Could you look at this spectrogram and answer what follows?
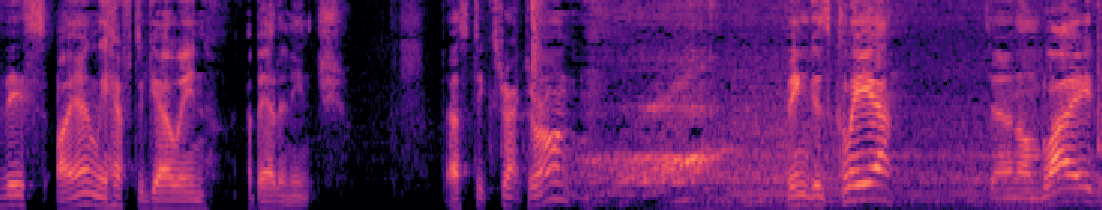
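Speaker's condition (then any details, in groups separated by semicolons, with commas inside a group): No condition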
